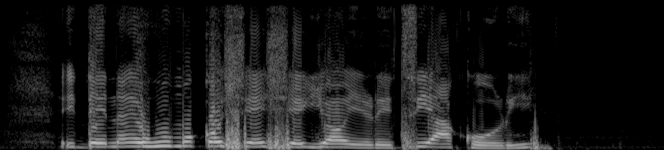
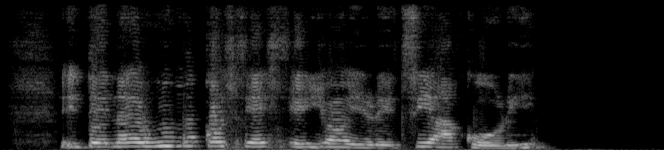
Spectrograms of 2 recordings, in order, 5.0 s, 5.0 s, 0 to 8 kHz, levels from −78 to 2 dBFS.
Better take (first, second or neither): first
